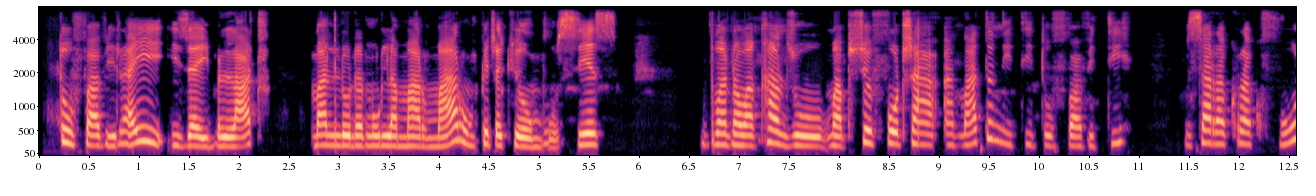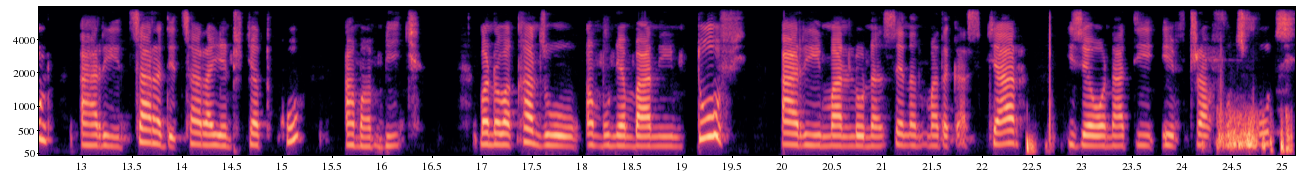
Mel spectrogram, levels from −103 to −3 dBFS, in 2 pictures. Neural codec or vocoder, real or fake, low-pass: none; real; 7.2 kHz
